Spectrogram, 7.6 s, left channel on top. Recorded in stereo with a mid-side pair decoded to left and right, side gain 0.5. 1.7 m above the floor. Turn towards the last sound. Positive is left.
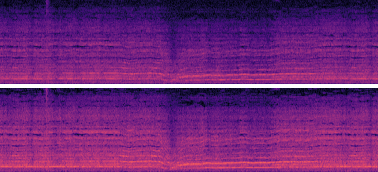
turn(degrees=-60)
